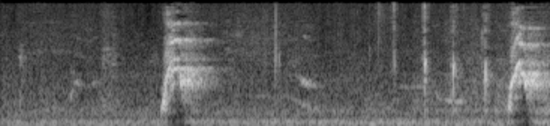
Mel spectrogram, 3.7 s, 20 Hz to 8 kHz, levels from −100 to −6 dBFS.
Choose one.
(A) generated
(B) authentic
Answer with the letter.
B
